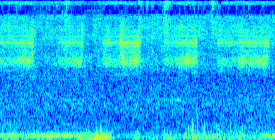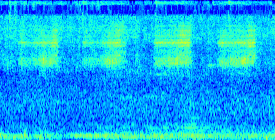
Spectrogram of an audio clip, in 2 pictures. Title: I heard the sound of the badger snoring while it slept.#badger #cute #funny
